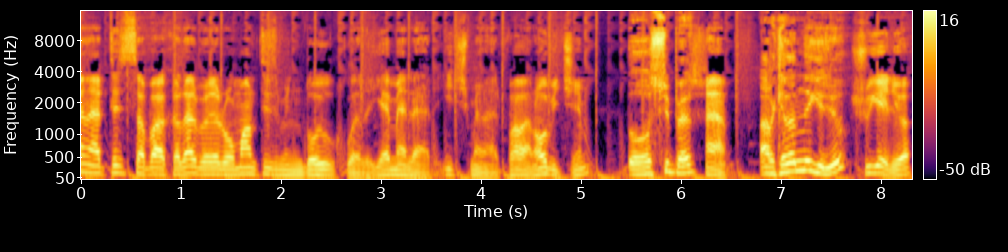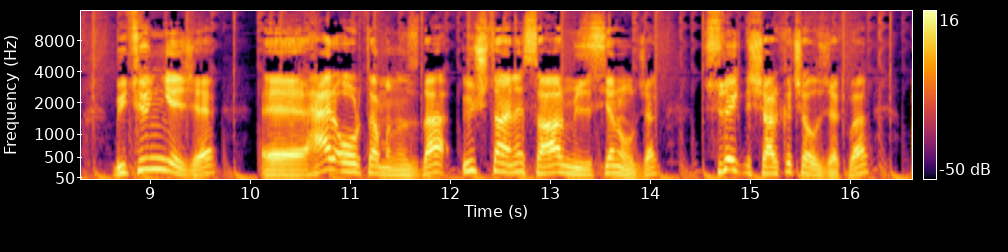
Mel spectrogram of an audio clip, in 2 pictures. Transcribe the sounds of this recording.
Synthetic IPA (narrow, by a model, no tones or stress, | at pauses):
næɾt̪ʰesi̥sabakʰad̪aɾbø̞jlʲɛɾo̞mant̪ʰizminind̪o̞julˠklˠa̰ɾɯ̰je̞melʲæ̰ɾit͡ʃmelʲæ̰ɾfalˠano̞bit͡ʃʰim | osypæɾɛaɾkad̪anːɛɟiɾijoʃuɟe̞lʲijo̞byt̪ʰynɟe̞d͡ʒɛː | ɦæɾo̞ɾt̪ʰamɯnɯzd̪ayt͡ʃt̪ʰaːnɛsaːɾmyzisjano̞lˠud͡ʒak̚ | syɾɛclʲiʃaɾkʰɯt͡ʃʰalˠɯd͡ʒaklˠaɾ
